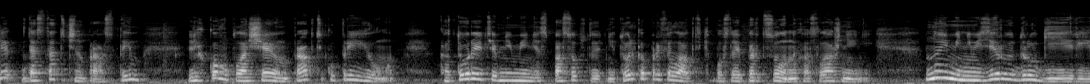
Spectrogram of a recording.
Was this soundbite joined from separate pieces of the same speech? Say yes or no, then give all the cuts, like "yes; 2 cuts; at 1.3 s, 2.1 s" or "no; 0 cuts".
no; 0 cuts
